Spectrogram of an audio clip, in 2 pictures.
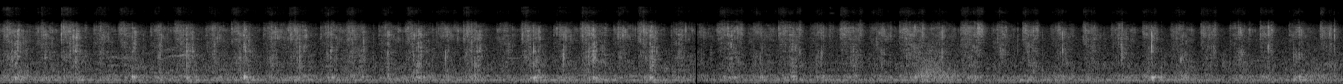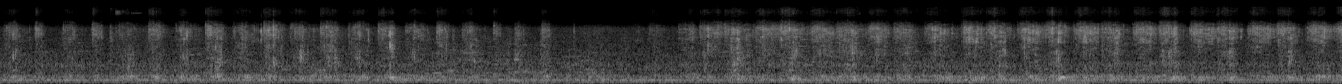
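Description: Jets of milk squirt by hand into a metal pail.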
